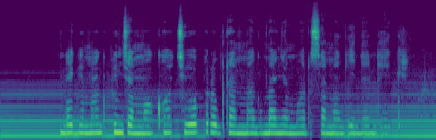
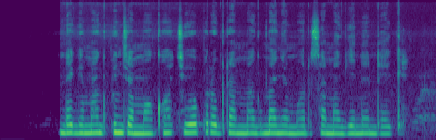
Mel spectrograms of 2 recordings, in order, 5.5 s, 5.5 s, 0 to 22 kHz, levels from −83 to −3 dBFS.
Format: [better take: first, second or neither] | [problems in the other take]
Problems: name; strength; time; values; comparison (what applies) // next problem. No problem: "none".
second | noise reduction (neural mask model RNNoise)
